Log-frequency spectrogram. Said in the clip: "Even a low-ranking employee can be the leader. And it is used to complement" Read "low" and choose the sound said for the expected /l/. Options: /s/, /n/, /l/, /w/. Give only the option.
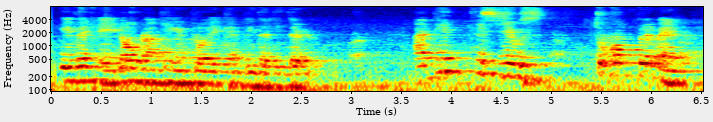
/n/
